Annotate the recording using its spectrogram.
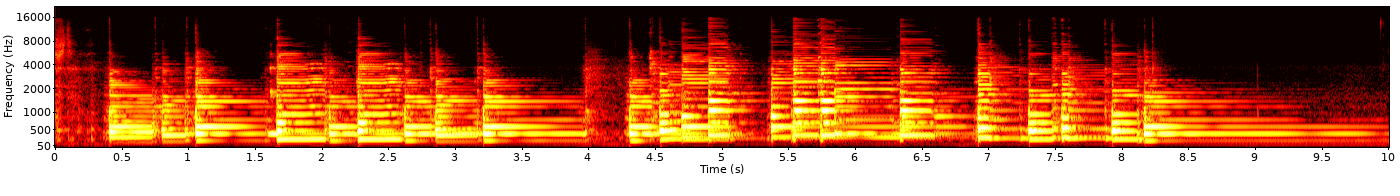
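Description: Five-string banjo playing two blues licks in G one straight into the other, built on the G blues scale and G7 arpeggio notes. There is a brief break about four seconds in, and the last note rings out for about two seconds at the end.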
